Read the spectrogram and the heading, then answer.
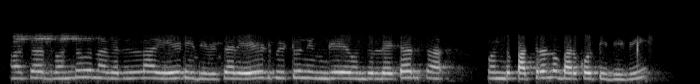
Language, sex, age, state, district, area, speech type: Kannada, female, 18-30, Karnataka, Chikkaballapur, rural, conversation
